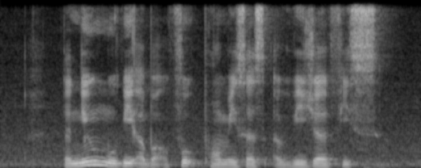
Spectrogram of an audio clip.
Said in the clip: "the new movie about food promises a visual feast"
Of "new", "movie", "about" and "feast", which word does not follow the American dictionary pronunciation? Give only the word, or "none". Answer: feast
